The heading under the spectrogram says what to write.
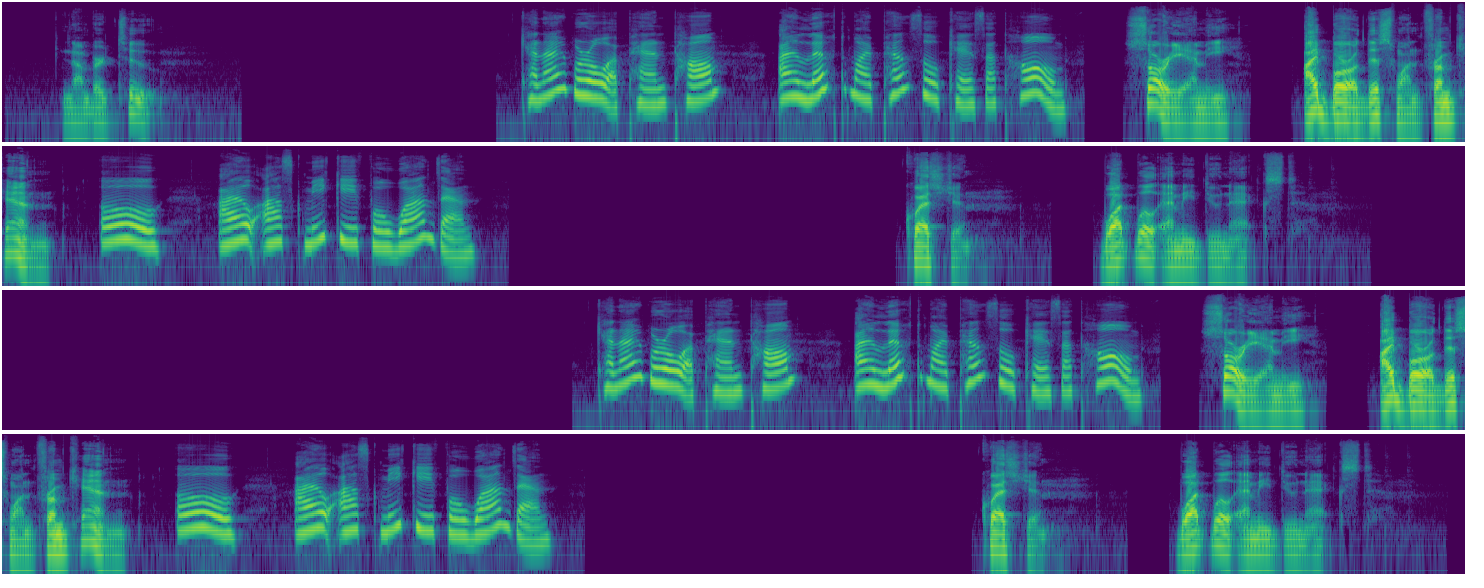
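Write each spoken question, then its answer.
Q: What will Emmy do next?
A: Ask Mickey for a pen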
